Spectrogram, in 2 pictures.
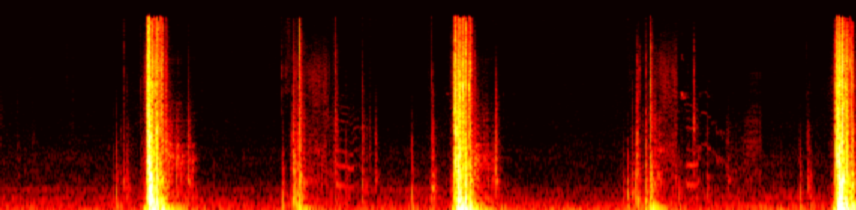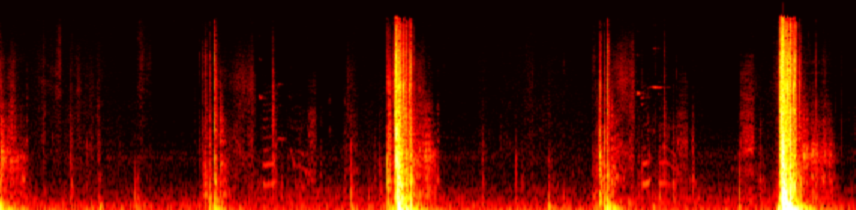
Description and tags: wooden Door slamming small room
The sound of closing a wooden door in a small room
